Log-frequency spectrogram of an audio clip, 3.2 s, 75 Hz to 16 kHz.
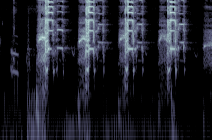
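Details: Partridge known locally as Irani teetar, uttering four loud, grating calls about 0.6 seconds apart, each a broad noisy burst with a faint low thump beneath, ending in a short whistled note.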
